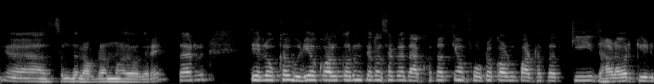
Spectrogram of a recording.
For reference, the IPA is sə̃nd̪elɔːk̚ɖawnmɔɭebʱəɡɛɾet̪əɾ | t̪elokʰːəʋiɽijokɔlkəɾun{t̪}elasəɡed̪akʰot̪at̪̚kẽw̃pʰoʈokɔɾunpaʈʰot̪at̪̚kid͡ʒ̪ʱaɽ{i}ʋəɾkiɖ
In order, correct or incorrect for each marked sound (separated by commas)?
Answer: correct, incorrect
